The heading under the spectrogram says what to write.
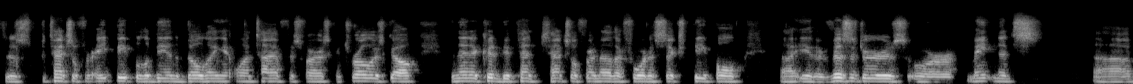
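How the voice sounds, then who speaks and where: Man with an even, level delivery. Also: mid-range voice. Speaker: civil engineer, airport designer being interviewed. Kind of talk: explanatory interview answers.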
